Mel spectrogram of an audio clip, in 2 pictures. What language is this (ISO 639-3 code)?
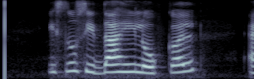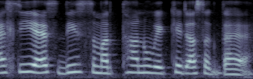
pan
